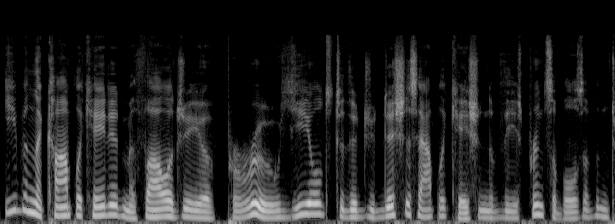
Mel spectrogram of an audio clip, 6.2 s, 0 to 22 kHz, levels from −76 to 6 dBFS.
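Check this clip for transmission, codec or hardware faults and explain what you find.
Nothing amiss turns up anywhere in this speech recording. There is no fault here to locate or explain.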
